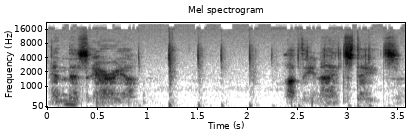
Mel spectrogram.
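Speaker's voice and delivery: ASMR whisper, close to the mic; barely audible, intimate whisper. Acted. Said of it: "real close to inaudible whispers today".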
